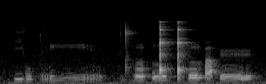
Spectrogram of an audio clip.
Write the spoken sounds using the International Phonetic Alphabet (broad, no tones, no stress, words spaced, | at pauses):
jupriːr | dʱõːʔŋ͡ǃyǃʰũɓɑ ʔø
